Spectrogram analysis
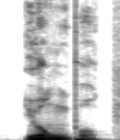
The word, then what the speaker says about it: Yongbok: So Felix, you could pronounce his name Felix or Yongbok. I see a lot of Korean audience saying Yongbok.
